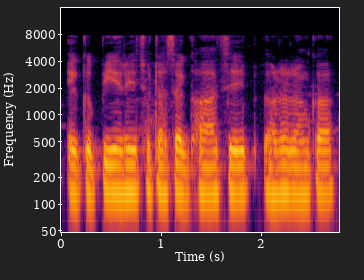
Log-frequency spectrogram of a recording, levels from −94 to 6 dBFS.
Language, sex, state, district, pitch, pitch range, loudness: Hindi, male, Uttar Pradesh, Hamirpur, 130 Hz, 130-135 Hz, -15 LUFS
